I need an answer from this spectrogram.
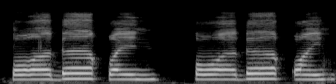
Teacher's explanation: قا heavy, با light and قاف heavy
